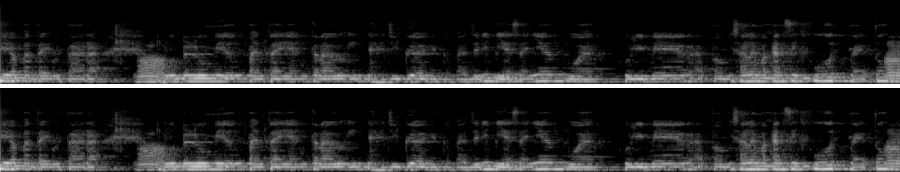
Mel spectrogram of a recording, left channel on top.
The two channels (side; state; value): both; normal; correlation 0.96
